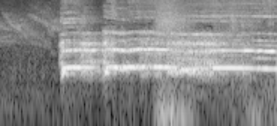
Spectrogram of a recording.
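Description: A rooster crows loudly, one long strained cock-a-doodle-doo that starts abruptly and holds its harsh, tonal call to the end, with no talking over it.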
